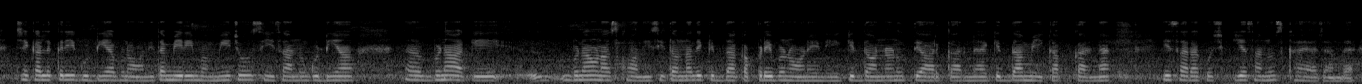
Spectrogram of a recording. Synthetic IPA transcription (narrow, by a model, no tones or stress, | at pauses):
d͡ʒeːɡəlkəɾiːɡʊɖːɪjãːbəɳ̃ãːnd̪iːt̪ãːmeːɾiːməmːiːt͡ʃõːsiːsaːnũːɡʊɖːɪjãː | bəɽaːkeː | bəɽ̃aːonaːsə̥kʰãːnd̪iːsiːt̪ãːʊnãːd̪eːkɪd̪ãːkəpɽeːbəɽaːɽ̃eːnẽːkɪd̪ãːʊnãːnũːt̪ɪjaːɾkəɾnɛːkɪd̪ãːmeːkəpkəɾnɛː | eːsaːɾaːkʊt͡ʃʰkiːɛːsaːnũːsə̥kʰaːjaːd͡ʒãːnd̪aː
